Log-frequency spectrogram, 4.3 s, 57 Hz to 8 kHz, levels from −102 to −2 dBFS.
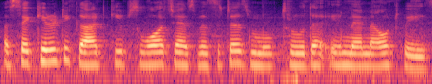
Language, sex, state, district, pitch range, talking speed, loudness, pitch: English, female, Karnataka, Bangalore, 175-195 Hz, 195 wpm, -17 LUFS, 180 Hz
